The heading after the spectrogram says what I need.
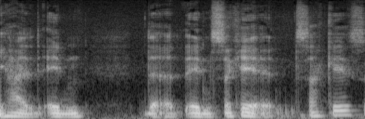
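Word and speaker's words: Sakhir: in the in sakia sakis is how you say it yeah yeah yeah like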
